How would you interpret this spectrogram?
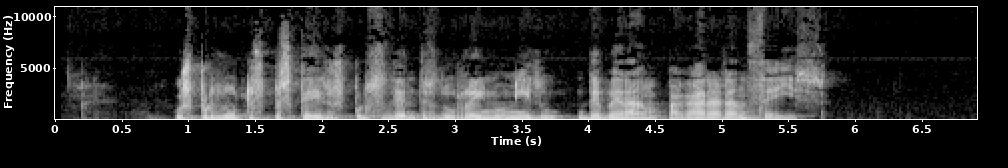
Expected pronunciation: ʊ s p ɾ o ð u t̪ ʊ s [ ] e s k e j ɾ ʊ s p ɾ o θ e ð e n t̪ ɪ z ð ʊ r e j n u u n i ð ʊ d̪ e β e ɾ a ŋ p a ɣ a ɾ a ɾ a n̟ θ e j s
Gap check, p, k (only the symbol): p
